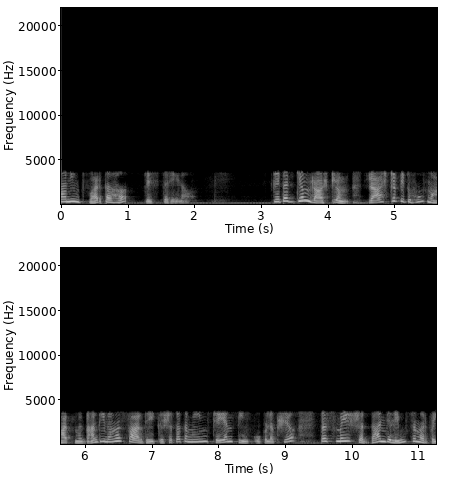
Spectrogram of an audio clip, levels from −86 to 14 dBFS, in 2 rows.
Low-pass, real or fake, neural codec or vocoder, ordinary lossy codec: 3.6 kHz; fake; autoencoder, 48 kHz, 32 numbers a frame, DAC-VAE, trained on Japanese speech; none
